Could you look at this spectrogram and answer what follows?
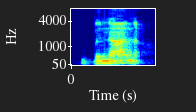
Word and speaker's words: banana: We pronounce it banana.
